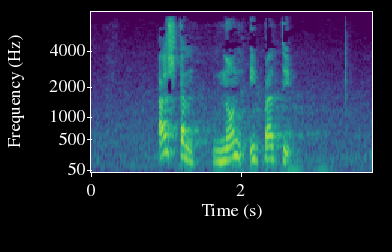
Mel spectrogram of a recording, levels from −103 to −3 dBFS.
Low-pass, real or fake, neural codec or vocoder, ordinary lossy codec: 7.2 kHz; real; none; MP3, 32 kbps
